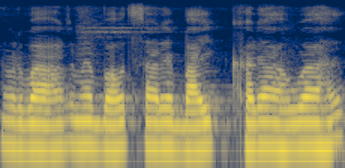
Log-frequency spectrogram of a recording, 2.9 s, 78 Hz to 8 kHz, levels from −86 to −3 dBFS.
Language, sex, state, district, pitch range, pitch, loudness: Hindi, male, Jharkhand, Deoghar, 130-135 Hz, 135 Hz, -13 LUFS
